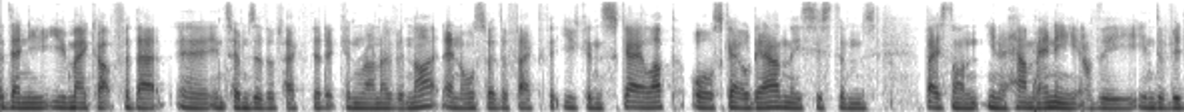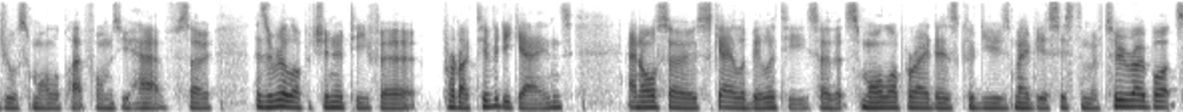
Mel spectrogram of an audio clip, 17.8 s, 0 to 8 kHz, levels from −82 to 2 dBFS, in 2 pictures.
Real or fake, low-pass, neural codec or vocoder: real; 7.2 kHz; none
